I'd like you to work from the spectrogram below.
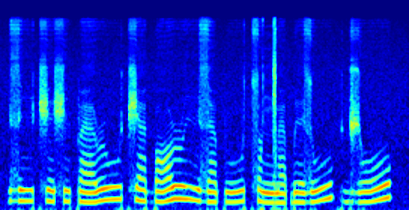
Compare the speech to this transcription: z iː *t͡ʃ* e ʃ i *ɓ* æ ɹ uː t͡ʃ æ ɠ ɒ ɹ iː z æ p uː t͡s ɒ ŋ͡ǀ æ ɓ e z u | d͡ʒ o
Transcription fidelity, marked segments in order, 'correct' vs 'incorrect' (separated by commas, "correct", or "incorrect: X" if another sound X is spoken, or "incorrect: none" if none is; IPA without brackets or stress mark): correct, incorrect: p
